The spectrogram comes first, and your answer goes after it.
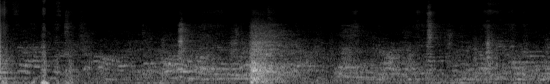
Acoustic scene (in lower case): crowded indoor space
